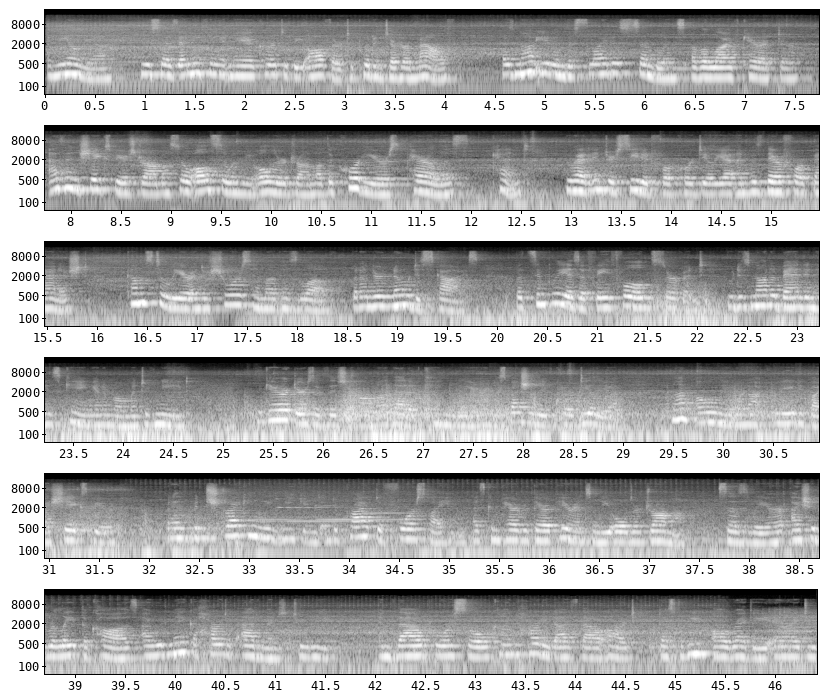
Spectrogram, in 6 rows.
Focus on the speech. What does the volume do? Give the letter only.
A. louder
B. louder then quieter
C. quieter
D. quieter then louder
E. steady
E.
